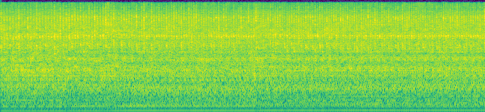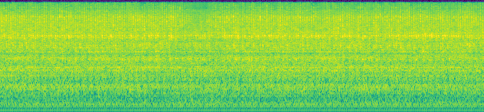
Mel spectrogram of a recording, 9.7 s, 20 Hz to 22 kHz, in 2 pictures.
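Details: John Deere 350B bulldozer, rebuilt diesel engine: low, steady rumble settling into an even idle with no misses or knocks; normal idle.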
